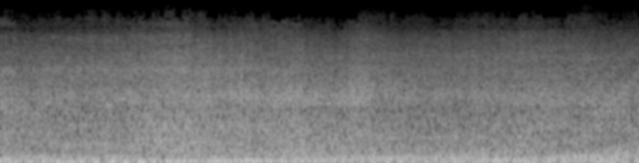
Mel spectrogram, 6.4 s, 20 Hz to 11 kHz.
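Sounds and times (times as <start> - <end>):
caravan of farm tractors and trucks arriving: 0.0 - 6.3.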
